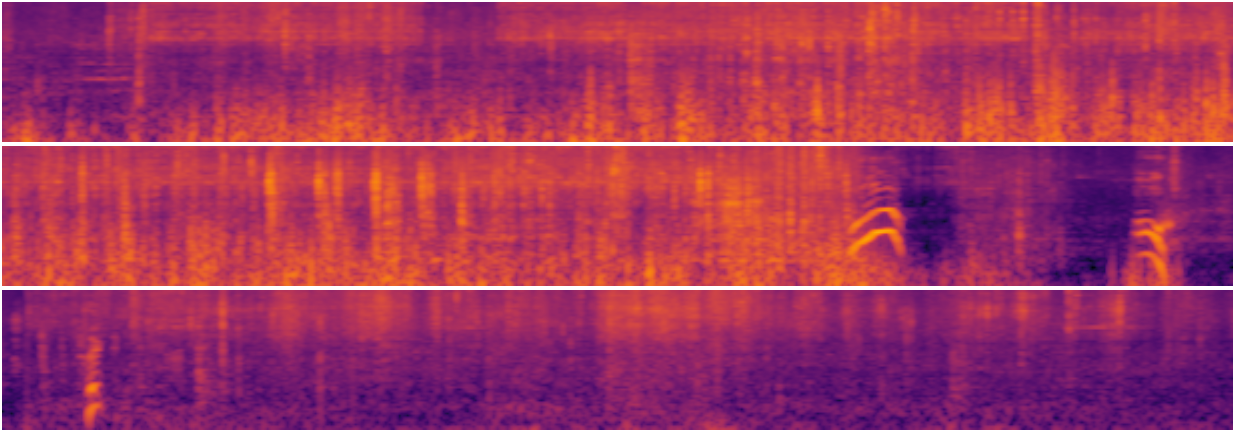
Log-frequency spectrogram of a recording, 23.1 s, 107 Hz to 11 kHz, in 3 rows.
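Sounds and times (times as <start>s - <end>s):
wind rumble on microphone: 0.0s - 15.1s, 17.0s - 21.8s
bike chain and frame clattering: 0.6s - 14.3s
tyres rolling over dirt: 0.8s - 14.4s.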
